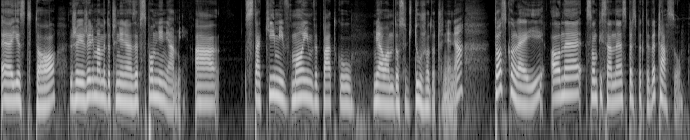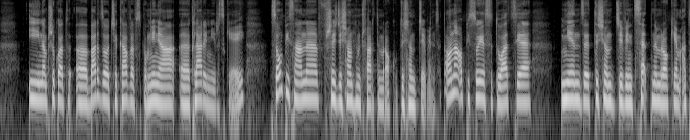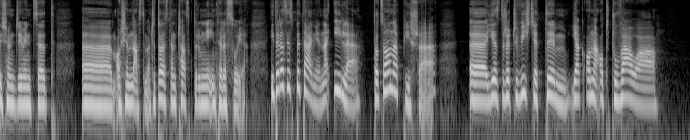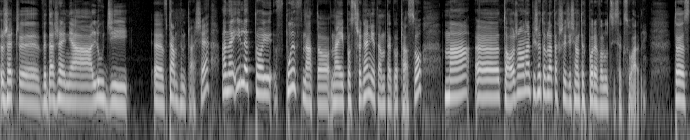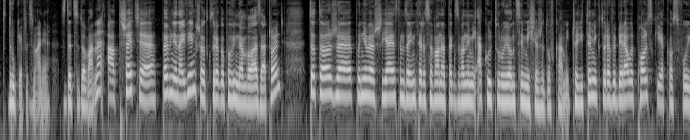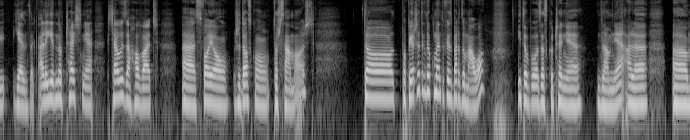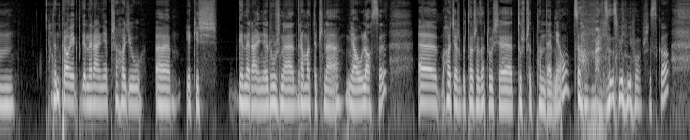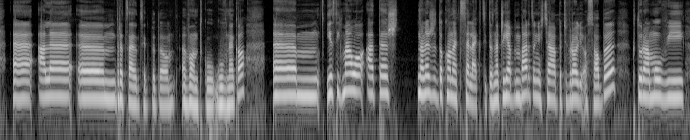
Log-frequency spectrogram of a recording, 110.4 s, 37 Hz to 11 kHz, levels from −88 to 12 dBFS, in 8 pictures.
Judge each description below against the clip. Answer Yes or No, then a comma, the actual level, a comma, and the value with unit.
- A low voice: No, medium, 180 Hz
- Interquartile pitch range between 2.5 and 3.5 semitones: No, average, 4.3 semitones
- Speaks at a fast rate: No, average, 120 wpm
